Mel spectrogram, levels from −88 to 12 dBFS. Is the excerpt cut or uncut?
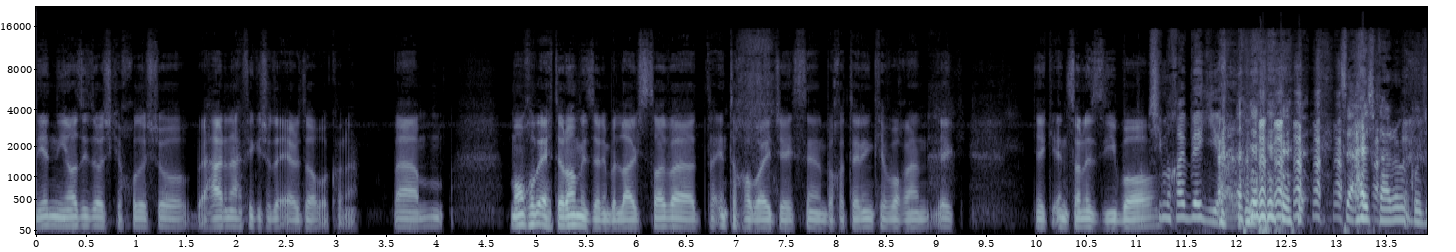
uncut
